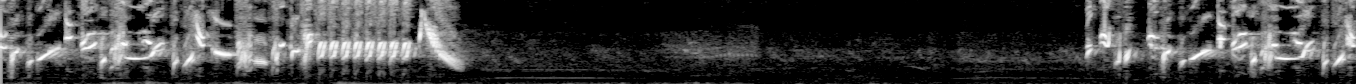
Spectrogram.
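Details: European goldfinch in the wild, delivering a fast liquid twitter of high chirps that ends in a dense buzzy trill, falls silent for about three seconds, then resumes its tinkling phrases.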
